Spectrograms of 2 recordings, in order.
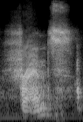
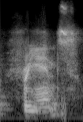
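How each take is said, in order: First: The letter i is silent in the vowel. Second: The letter i is sounded in the vowel. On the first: The speaker calls it right. "We say friends" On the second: The speaker calls it wrong. "some of you said like friends with letter I"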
